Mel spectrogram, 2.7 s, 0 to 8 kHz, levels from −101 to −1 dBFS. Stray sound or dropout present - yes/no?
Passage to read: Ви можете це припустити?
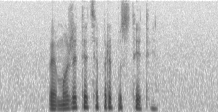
no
